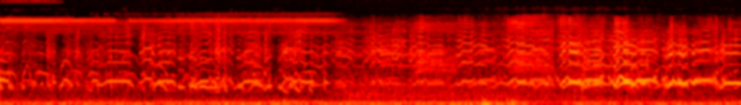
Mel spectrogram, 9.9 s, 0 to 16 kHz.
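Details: Newly arrived migrant tundra swans in rice fields around Ochigata lagoon, Hakui, Japan, 3 November 2022, calling energetically and flying about; a dense overlapping chorus of nasal, honking, whooping calls with steady low rumbling wind in the background.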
